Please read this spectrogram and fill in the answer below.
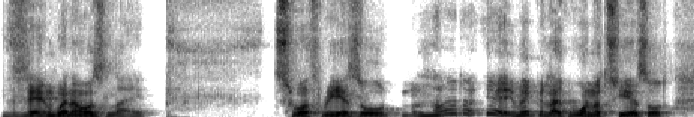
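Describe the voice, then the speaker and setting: A man from Nigeria and England hosting a casual live-stream discussion, phrasing things deliberately and repeating them for emphasis. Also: medium pitch, sing-song. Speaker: podcast host.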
